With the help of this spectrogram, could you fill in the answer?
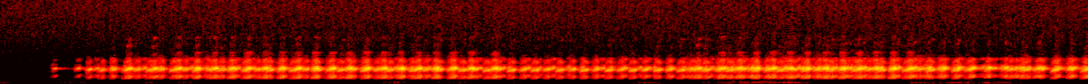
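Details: Forest pond in North-East Italy on a mid-April night: after a quiet half-second, tree frogs burst into a fast, insistent pulsed croaking chorus that continues unbroken, with occasional low grumbling sounds in the background.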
